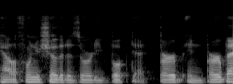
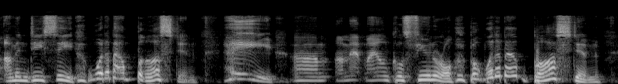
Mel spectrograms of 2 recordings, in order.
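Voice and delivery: high, loud, whiny fan impression; mock nagging fan; 9 semitones higher, 5 dB louder than usual. Comedian imitating fans who tweet from anywhere, shrill and whiny. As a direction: pester like an entitled fan at a funeral.

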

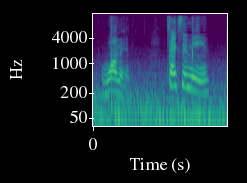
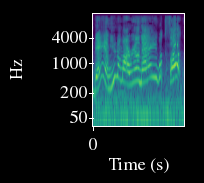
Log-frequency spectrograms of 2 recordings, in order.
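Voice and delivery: higher and louder, shocked she knows the name; shocked outburst; 9 semitones higher, 5 dB louder than usual. Retold or imitated. Girlfriend knows her real name, higher shocked outburst. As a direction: blurt it out in disbelief. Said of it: "And I'm like".

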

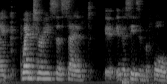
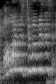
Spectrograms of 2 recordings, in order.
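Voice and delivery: much higher, louder insistence; mock indignant excuse; 12 dB louder than usual. Mimicking Teresa excusing herself to Kathy, much higher and louder. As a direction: insist it like a hammed-up defensive housewife.

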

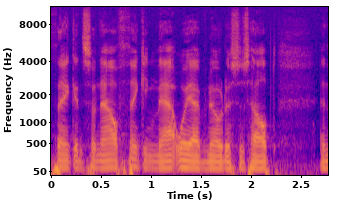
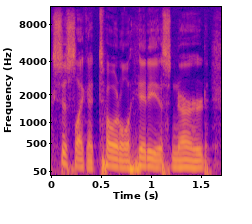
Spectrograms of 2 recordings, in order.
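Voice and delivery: ordinary talk, nothing marked

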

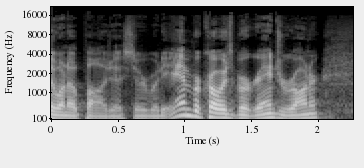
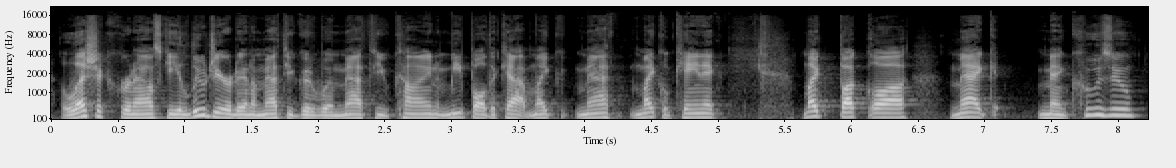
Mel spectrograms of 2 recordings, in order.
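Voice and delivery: normal talking voice

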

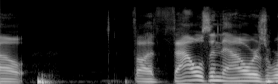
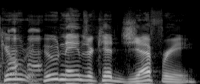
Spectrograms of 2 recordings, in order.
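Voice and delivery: usual speaking voice

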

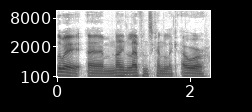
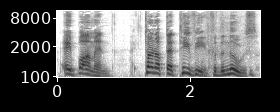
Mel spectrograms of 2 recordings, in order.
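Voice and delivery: calling out; 6 semitones higher, 4 dB louder than usual. Pretend. Patron calling to barman.

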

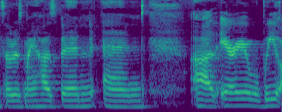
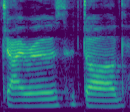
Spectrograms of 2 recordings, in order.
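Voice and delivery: normal talking voice

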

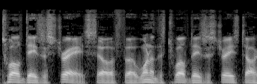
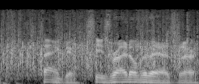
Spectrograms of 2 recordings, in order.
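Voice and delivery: usual speaking voice

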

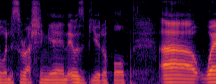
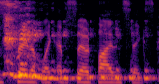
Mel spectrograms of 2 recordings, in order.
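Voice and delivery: excited; 13 semitones higher than usual. Real, not acted. Excited reaction.

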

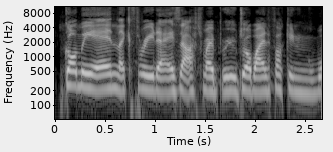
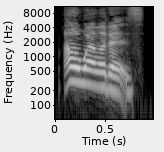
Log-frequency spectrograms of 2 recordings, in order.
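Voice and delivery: loud, offhand imitation of a tactless doctor; raised-voice, breezy contradiction; blunt mock doctor; 3 semitones higher, 7 dB louder than usual. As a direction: blurt the correction out carelessly. Voicing the doctor's blunt correction.

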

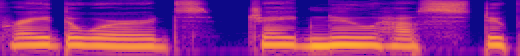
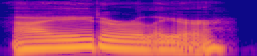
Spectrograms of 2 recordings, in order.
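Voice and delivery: low, calm male character voice; lowered man's voice; 6 semitones lower than usual. A narrator's reading. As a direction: voice him lower and steady. Ben answers.

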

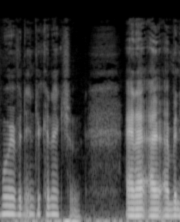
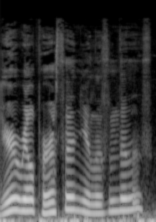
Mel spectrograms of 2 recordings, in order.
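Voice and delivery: surprised disbelief; 10 semitones higher than usual. Retold or imitated. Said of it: "I'm like".

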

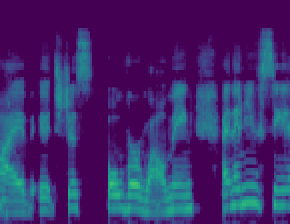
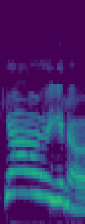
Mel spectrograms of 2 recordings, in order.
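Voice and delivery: high, mocking imitation of Spencer; lightly mocking Spencer's reply; mocking Spencer impression; 13 semitones higher than usual. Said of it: "He's like".

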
